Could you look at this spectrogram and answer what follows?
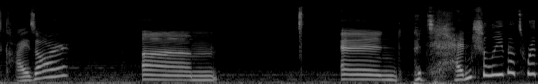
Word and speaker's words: Caesar: um the understanding is that Julius Caesar was more likely pronounced Julius kaisar um and potentially that's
